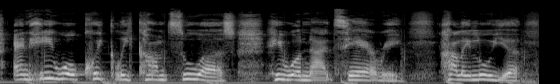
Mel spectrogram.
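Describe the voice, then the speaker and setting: Music plays behind the speaker. She is a woman talking fairly slowly. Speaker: pastor. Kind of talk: fervent prayer, preaching. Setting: podcast recording. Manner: fervent, exclamatory, praise-filled; rhythmic, call-and-response preaching cadence.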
